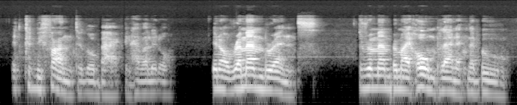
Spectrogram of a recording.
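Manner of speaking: dark, ominous, foreboding tone, acted out. Speaker recounts a line from the movie, in a mock-ominous retelling. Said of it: "he also says ominously".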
